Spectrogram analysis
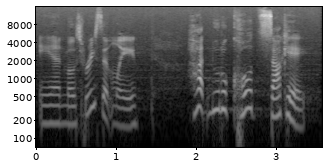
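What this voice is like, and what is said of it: Exaggerated put-on ethnic accent. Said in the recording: “my incredibly racist accent”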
